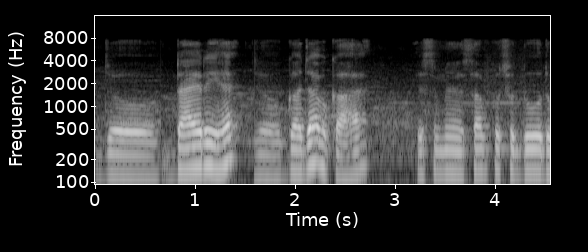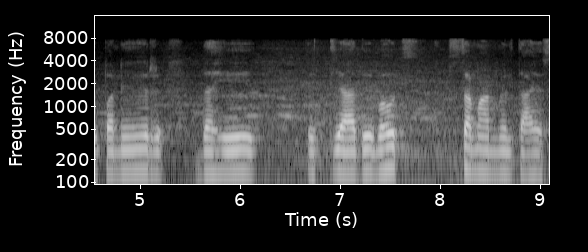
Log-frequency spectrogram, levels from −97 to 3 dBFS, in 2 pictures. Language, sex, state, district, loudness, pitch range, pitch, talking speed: Hindi, male, Bihar, Saran, -26 LUFS, 125-135 Hz, 130 Hz, 120 wpm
